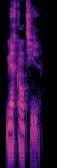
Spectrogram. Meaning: mercantile, commercial
- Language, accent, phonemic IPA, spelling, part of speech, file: French, France, /mɛʁ.kɑ̃.til/, mercantile, adjective, LL-Q150 (fra)-mercantile.wav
